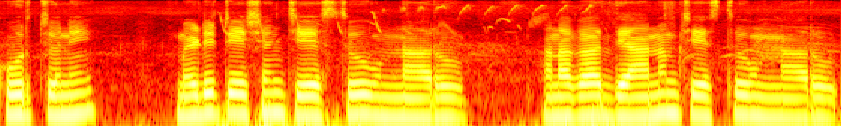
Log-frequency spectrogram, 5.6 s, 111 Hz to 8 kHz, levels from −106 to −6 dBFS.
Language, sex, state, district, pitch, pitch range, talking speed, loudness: Telugu, male, Andhra Pradesh, Sri Satya Sai, 155 Hz, 145-160 Hz, 85 wpm, -16 LUFS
